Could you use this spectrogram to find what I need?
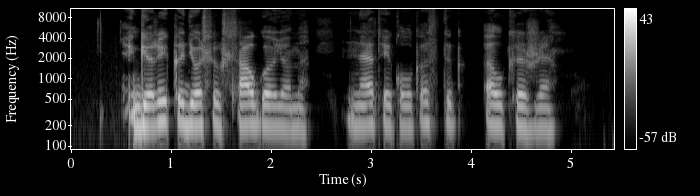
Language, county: Lithuanian, Kaunas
